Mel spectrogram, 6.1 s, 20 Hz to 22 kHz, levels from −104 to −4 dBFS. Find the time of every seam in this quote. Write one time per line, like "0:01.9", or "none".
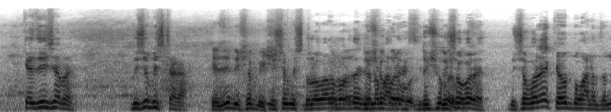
0:03.0

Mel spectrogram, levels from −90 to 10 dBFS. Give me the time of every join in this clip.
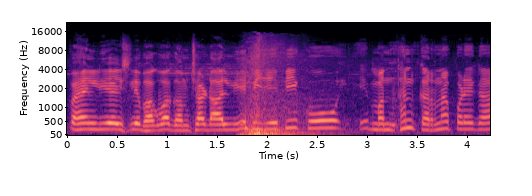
0:01.8

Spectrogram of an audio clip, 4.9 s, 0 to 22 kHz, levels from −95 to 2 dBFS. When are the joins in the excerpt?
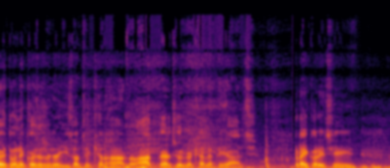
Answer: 0:03.7

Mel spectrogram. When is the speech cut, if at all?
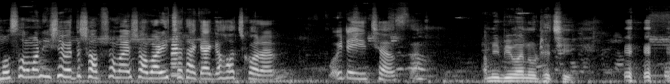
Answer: none

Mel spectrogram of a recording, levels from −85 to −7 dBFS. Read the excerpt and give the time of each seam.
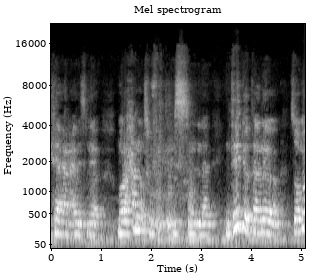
none

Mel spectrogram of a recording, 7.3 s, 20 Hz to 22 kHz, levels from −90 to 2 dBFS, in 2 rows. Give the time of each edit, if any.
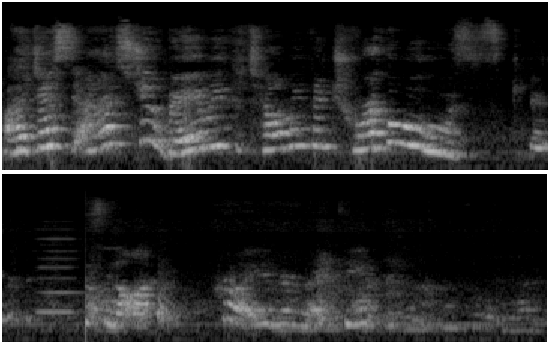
0:04.1

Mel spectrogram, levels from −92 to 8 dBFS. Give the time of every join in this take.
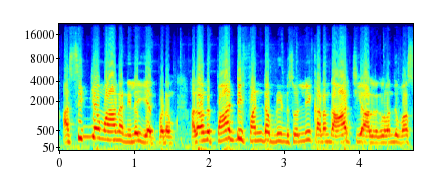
0:01.6

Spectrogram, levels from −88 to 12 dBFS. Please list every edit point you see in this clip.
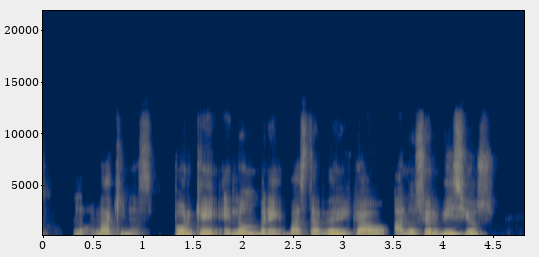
0:01.1

